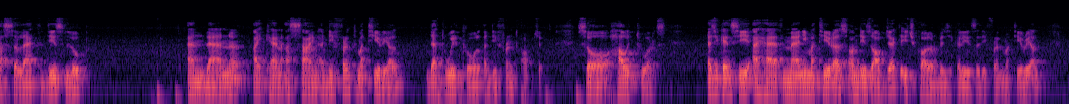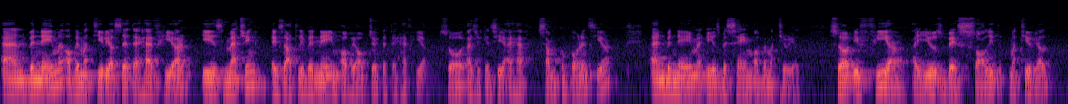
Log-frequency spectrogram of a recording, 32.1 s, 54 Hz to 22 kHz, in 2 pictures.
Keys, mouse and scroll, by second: 0.1-3.7 middle drag, 3.7 click, 6.5-8.4 shift+middle drag, 8.4 scroll down 2, 8.6-12.2 shift+middle drag, 19.4 Tab, 20.1 click, 26.4 click, 27.9 Tab, 30.5 click.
